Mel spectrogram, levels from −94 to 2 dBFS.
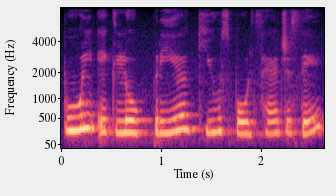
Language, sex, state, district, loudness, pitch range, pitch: Hindi, female, Himachal Pradesh, Shimla, -15 LUFS, 225-260 Hz, 230 Hz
